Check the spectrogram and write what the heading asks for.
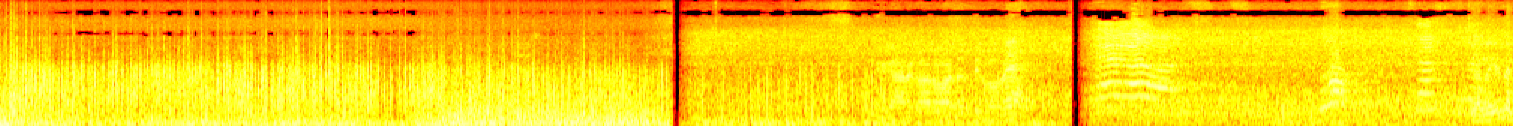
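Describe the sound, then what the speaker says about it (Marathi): Strong wind rushes past a microphone from an open moving bus, a loud broadband roar that drops out abruptly twice, with faint whistling tones and brief honks over the buffeting. "तुम्हाला हवेचा आवाज येत असेल."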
